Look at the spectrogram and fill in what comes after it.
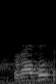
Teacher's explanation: Predict là động từ trọng âm rơi âm tiết thứ hai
